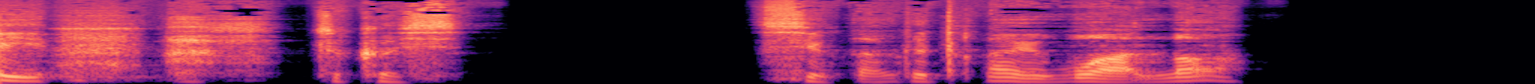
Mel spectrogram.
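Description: An older man speaks in a low, serious voice.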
